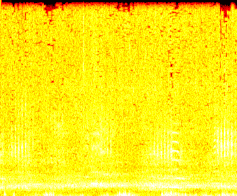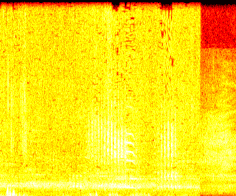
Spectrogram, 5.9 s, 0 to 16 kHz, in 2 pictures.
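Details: Overwintering Sandhill Cranes on the ground at the refuge near Dayton, Tennessee, December 31, 2023: a far-off chorus of purring, bugled calls pulsing every second or so, mixed with low gusty wind that fades at the close.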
